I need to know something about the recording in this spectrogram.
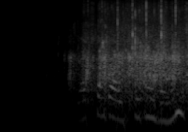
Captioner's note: audience applauds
